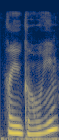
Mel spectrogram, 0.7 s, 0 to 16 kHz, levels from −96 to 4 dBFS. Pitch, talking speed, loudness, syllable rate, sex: 205 Hz, 240 wpm, -13 LUFS, 6.7 syllables/s, female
